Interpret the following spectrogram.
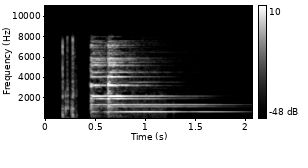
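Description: A short mouse-click sound effect, then a notification-bell ding about half a second in that rings and fades away over about a second and a half.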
